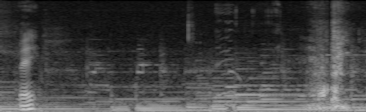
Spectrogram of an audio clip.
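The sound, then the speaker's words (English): A large dog, a Rottweiler or cane corso, barks twice, with short rough bursts near the start and end, while people talk over and between them. “That's a dog. Is that like somebody's or something? That's a Rottweiler or a cane corso.”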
